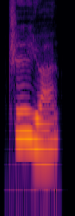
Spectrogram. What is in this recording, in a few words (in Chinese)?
"支援", Chinese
